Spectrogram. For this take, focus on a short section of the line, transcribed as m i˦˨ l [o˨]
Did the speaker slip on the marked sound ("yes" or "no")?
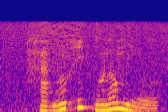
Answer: no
